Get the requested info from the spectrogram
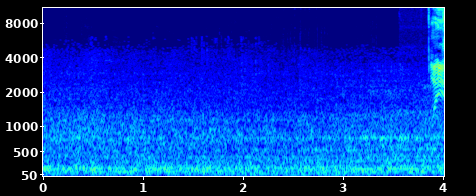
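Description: Car engine idling: a faint, steady low hum with outdoor background noise.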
